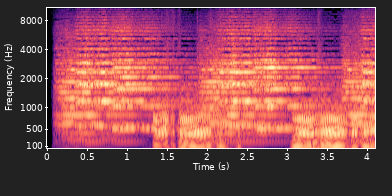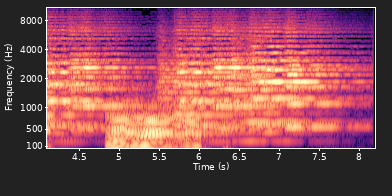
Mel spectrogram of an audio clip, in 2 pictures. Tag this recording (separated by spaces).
beyond strings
